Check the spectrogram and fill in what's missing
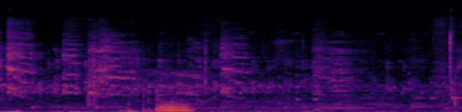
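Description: Farm chickens cluck nearby in short repeated calls, with a louder burst partway through, over an outdoor background and a faint voice.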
